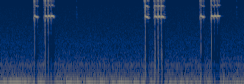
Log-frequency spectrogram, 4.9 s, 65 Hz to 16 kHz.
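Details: Chinchirorin of a pine cricket at 24°C, three short sets of ringing high-pitched chirps, each a quick tick followed by a slightly longer trill, separated by pauses of about a second, with a soft low rumble beneath.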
